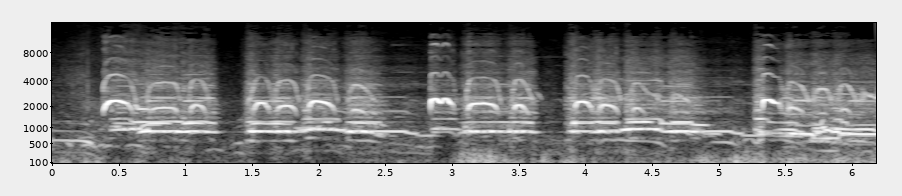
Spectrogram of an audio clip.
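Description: An ensemble of long cane flutes playing together in short phrases of about a second each, with brief breaks between them, repeated about five times. Several flutes sound at once, slightly apart in pitch, their shrill notes swooping up and falling back.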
